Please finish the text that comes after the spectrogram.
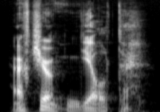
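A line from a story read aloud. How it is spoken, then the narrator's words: Offended whisper. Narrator (Russian): спросил он обиженно шепотом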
